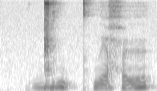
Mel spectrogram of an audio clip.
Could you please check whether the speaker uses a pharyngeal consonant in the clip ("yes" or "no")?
yes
